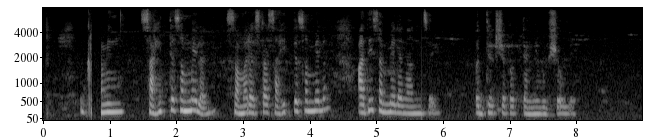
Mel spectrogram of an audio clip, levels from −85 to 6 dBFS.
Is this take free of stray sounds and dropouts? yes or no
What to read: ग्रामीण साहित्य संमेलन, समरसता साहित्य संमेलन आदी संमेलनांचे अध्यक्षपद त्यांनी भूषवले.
no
